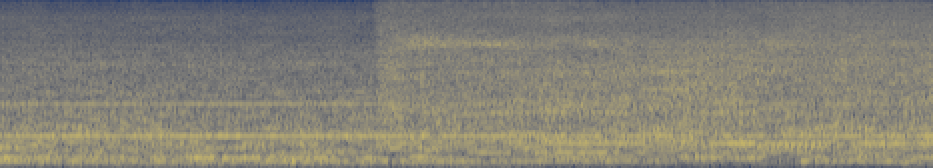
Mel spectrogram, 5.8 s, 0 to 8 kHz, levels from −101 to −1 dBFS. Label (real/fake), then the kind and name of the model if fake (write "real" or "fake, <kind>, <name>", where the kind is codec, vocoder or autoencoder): fake, codec, DAC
